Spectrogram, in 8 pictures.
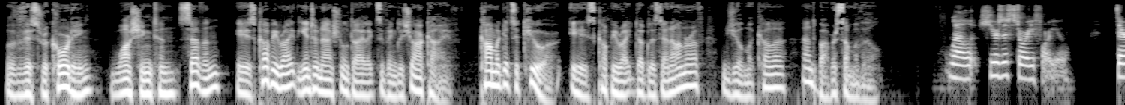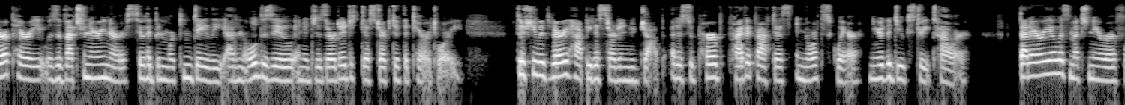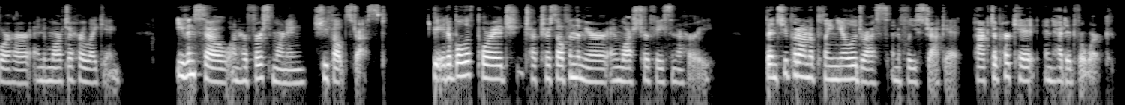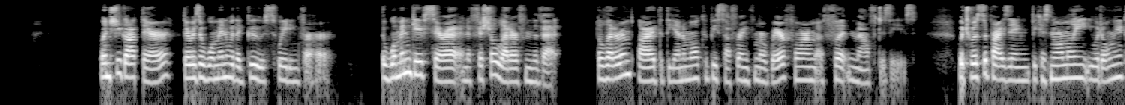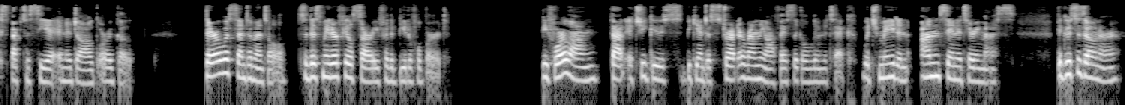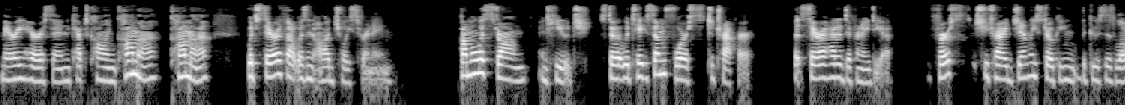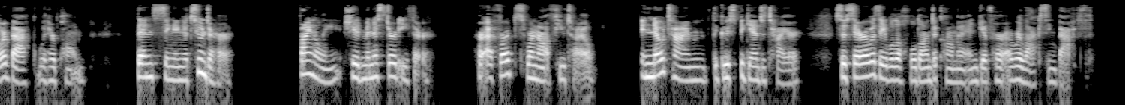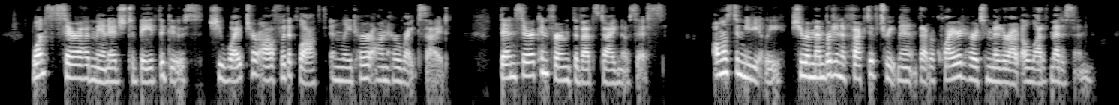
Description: PLACE OF BIRTH: Olympia, Washington
GENDER: female
Depending on the environment (classroom, stage), her vowels may change.
• Recordings of accent/dialect speakers from the region you select.
The recordings average four minutes in length and feature both the reading of one of two standard passages, and some unscripted speech.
